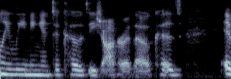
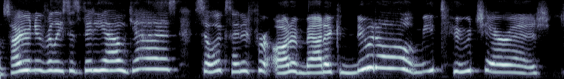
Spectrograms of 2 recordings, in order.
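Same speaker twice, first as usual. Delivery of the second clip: high, bubbly read-aloud of a viewer's comment; excited chat reading; 8 semitones higher, 3 dB louder than usual. Acted. Reading a viewer's comment to stream, high excited voice. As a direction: gush the comment out like a fan.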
